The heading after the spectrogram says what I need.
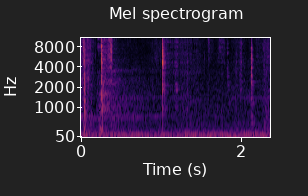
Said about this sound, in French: Oh bah là, je suis en train de mettre l'hélice sur le support moteur. Et pour que l'hélice ne s'en aille pas, je vais visser Hélice en carbone. C'est une hélice en carbone, tranchante, rigide.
